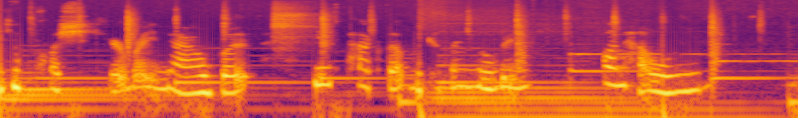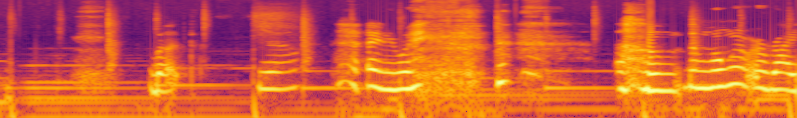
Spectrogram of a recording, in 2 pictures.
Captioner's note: laughs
